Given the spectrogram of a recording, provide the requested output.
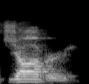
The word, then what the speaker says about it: Javer: It's Javer.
